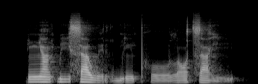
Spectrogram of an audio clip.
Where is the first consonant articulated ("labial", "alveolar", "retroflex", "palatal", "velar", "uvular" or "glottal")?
palatal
